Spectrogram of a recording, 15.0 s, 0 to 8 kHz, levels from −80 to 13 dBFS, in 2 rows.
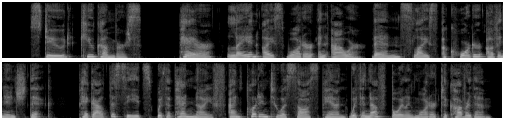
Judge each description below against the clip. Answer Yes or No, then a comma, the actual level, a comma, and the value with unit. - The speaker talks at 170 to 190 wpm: No, average, 145 wpm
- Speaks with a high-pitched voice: Yes, high, 195 Hz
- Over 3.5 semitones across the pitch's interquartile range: Yes, average, 4.3 semitones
